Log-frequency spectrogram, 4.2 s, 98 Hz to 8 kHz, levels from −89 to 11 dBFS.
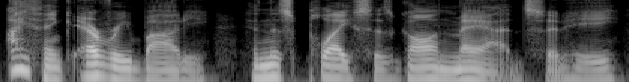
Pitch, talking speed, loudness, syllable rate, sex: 105 Hz, 155 wpm, -21 LUFS, 4.2 syllables/s, male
